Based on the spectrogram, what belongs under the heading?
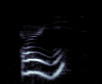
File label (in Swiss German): "grojwiss", Bas Rhin; vin; blanc cassé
